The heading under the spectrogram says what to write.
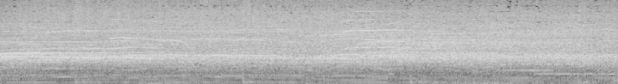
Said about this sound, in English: That was kind of a lame applause all there, ladies and gentlemen. You're going to have to kick it up a notch.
